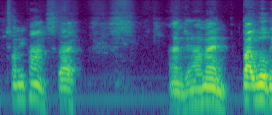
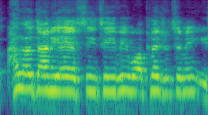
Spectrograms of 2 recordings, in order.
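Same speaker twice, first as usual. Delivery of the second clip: much higher and louder, gushing fan; high fawning fan; 9 semitones higher, 6 dB louder than usual. Retold or imitated. Fan meeting Danny at the stadium, high and gushing. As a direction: gush like a starstruck fan. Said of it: "the geezer when he walked up".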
